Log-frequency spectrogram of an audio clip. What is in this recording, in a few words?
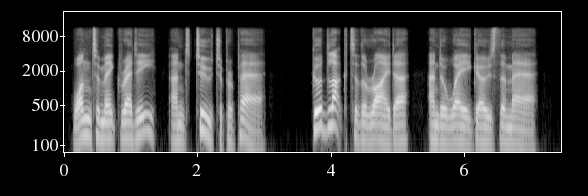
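male British, classic rhymes; One to Make Ready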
